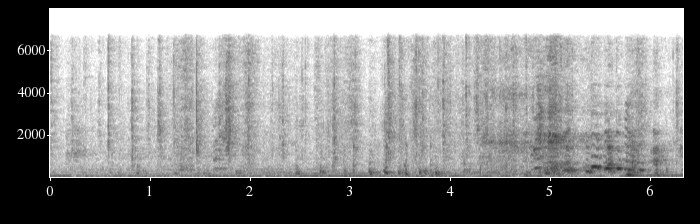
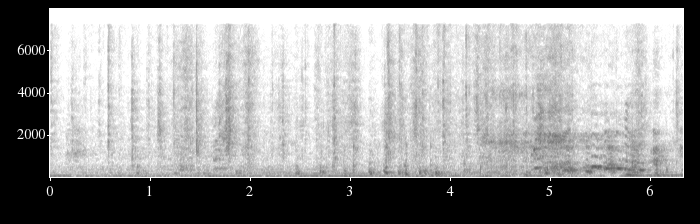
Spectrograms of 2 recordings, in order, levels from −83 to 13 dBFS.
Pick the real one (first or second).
first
